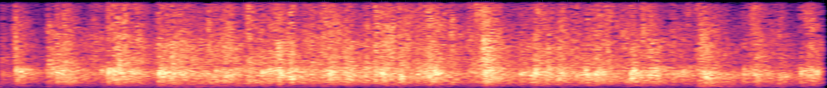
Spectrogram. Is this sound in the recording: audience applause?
yes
